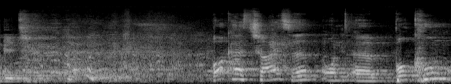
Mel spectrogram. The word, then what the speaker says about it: Bochum: Bock heißt Scheiße und Bochum oder in vielen Regionen auch Bochum ausgesprochen heißt meine Scheiße.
